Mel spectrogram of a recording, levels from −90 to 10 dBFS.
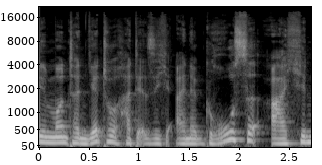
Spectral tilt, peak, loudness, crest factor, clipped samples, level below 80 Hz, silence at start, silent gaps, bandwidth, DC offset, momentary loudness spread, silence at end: -6.5 dB/octave; -8 dBFS; -23 LUFS; 14 dB; under 0.1%; -46 dBFS; 0 s; none; 18.5 kHz; under 0.1%; 6 LU; 0 s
